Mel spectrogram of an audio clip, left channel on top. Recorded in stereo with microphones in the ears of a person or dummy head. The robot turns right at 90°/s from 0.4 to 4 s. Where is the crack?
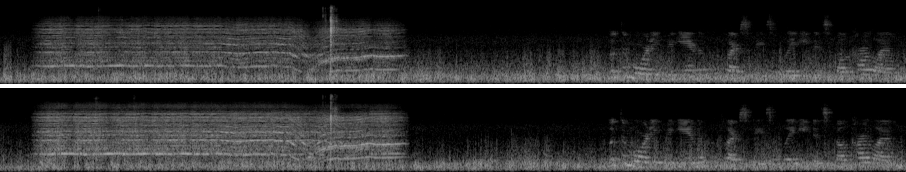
Centre (ahead or behind), 1.0 m; by 3.4 s 15° left (ahead or behind), 1.0 m.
